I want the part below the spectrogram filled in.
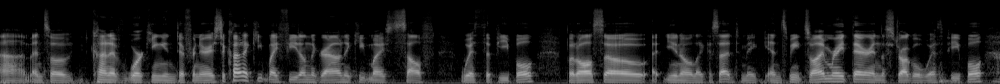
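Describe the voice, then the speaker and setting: On a very clean recording with a silent background, a man with an unremarkable speaking voice and a Canadian accent talks at a fairly quick pace, his fairly low voice holding fairly even intonation. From Peterborough, Ontario, Canada. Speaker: municipal election candidate. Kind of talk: radio interview. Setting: radio studio.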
